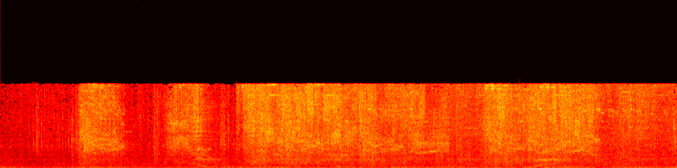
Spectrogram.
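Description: Blades slash and strike with sharp metallic hits and crunching impacts.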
